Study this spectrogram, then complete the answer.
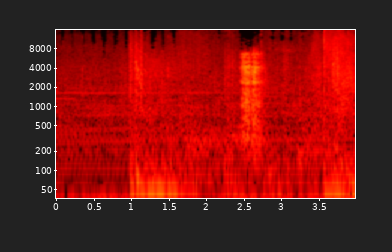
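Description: An explosion booms ahead.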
